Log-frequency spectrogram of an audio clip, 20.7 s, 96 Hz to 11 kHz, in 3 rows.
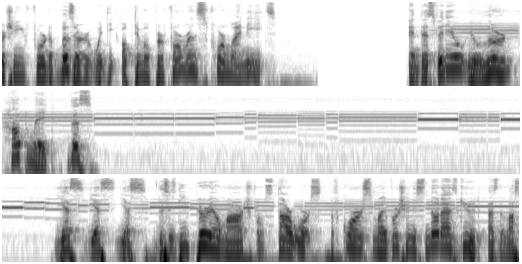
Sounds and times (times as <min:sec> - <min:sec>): Speech: 0:00.0 - 0:03.7, 0:05.4 - 0:08.2, 0:14.6 - 0:20.7
Buzzer: 0:05.7 - 0:15.2, 0:15.8 - 0:20.7.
